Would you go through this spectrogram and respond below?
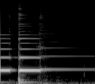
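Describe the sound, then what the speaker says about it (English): A single note plucked on the second string of a fingerstyle acoustic guitar, then slid up to the 18th fret, where a bright, clear tone rings on alone and slowly fades over about a second. "slide up to the 18th fret of the 2nd string, which will sound like this."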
